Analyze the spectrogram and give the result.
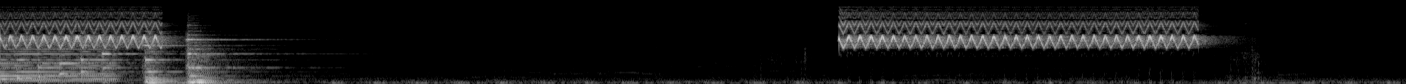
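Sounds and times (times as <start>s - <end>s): burglar alarm siren: 0.0s - 1.9s, 8.4s - 12.3s.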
